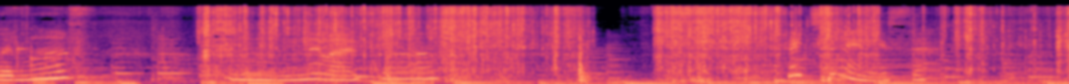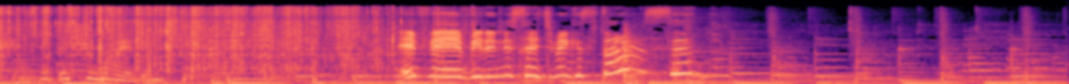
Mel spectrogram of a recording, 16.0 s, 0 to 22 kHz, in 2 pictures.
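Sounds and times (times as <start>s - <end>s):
background music with steady beat: 0.0s - 16.0s
plastic wrappers crinkling: 1.5s - 11.7s.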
